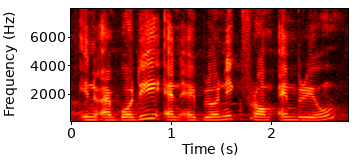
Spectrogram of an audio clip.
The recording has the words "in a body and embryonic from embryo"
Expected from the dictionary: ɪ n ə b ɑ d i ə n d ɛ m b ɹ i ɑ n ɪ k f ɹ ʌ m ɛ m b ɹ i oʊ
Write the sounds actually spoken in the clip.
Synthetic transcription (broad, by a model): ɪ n ə b ɑ d i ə n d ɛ b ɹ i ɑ n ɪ k f ɹ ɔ m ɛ m b ɹ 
